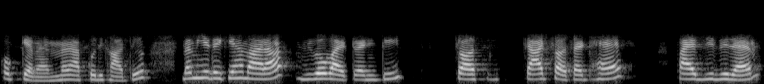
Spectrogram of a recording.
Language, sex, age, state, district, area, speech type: Hindi, female, 30-45, Madhya Pradesh, Balaghat, rural, conversation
